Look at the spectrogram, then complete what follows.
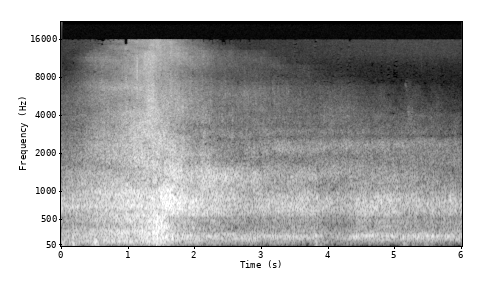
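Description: Road and wind noise of a car driving along a highway, heard from inside the car through a side window: a steady rushing with a low rumble, swelling loudest about a second and a half in.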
